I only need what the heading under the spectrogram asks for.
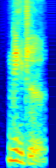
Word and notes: needle: Indian

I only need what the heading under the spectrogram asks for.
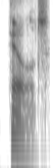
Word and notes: hilt: British English

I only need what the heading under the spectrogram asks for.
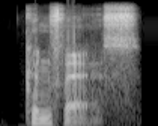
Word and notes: confess: British English

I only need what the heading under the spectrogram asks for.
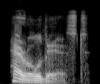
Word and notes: heraldist: British English

